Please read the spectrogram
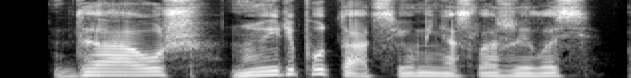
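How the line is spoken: Sigh. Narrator (Russian): вздохнул я

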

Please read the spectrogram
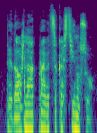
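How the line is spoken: Whisper. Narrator (Russian): прошептал он

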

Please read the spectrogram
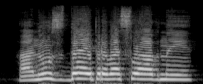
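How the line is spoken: Booming shout. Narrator (Russian): зычно закричал кто-то

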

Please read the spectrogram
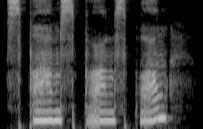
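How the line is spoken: Muttering. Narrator (Russian): бормотала Милена

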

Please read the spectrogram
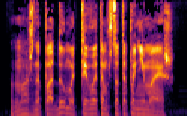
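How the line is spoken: Quiet angry grumble. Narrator (Russian): сердито пробурчал Димка, надеясь, что бабушка этого комментария не услышит

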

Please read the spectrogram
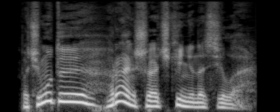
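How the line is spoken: Sighing. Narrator (Russian): Вздохнул я

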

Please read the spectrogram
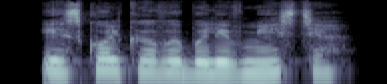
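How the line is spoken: Soft question. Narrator (Russian): мягко спрашиваю

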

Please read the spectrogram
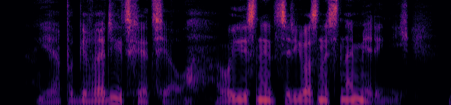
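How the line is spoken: Mumbling, sternness fading. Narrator (Russian): забормотал Лев Васильевич, позорно теряя остатки грозности

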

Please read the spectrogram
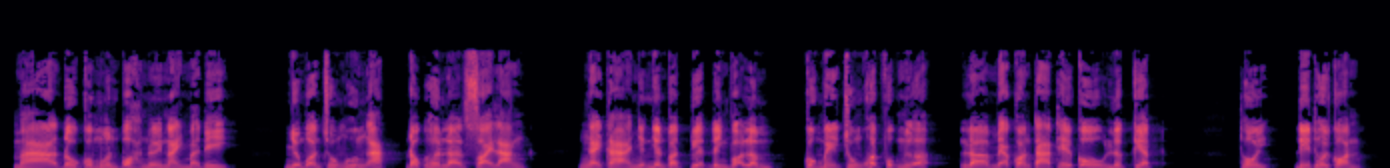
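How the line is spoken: Woman sighing. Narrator (Vietnamese): Người đàn bà thở dài nói

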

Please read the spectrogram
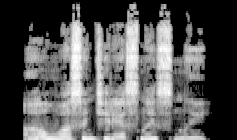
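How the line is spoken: Languid husky voice. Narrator (Russian): проговорил дух, в голосе которого появилась томная хрипотца

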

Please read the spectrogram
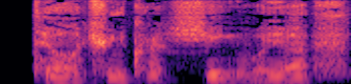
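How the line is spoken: Whispered. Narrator (Russian): прошептал Олег

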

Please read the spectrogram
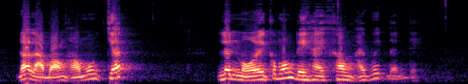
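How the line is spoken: Laughing loudly. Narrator (Vietnamese): Trần Lâm cười to nói

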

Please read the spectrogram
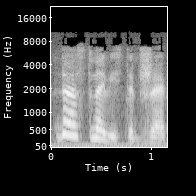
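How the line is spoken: Laughing. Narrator (Russian): засмеялась Марта

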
